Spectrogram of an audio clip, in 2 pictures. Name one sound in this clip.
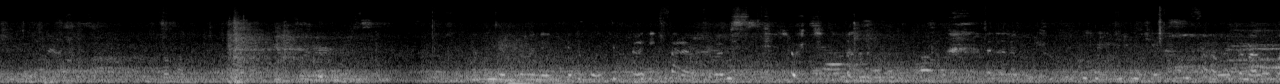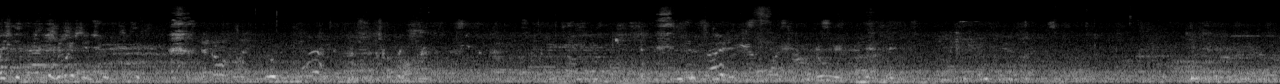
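A crowd of visitors murmurs and chatters in a large echoing hall.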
